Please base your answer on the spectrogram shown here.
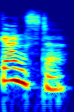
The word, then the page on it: gangster: British English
